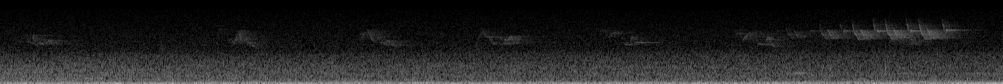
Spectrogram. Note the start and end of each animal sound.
[0.00, 10.03] Red-eyed Vireo (Vireo olivaceus)
[7.87, 9.83] Ovenbird (Seiurus aurocapilla)

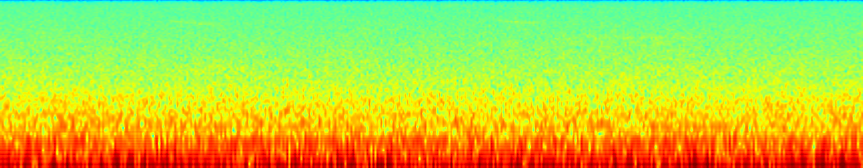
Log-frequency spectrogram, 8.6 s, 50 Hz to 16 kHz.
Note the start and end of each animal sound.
[1.64, 2.05] Hermit Thrush (Catharus guttatus)
[4.92, 5.54] Hermit Thrush (Catharus guttatus)
[5.85, 7.14] Ovenbird (Seiurus aurocapilla)

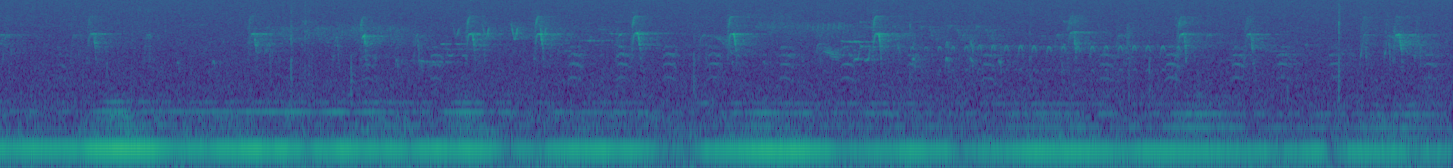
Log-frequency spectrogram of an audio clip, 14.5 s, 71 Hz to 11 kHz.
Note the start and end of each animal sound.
[0.88, 1.19] American Robin (Turdus migratorius)
[2.43, 2.74] American Robin (Turdus migratorius)
[2.43, 4.01] Ovenbird (Seiurus aurocapilla)
[3.56, 3.73] American Robin (Turdus migratorius)
[4.05, 4.95] Hermit Thrush (Catharus guttatus)
[4.53, 5.53] Ovenbird (Seiurus aurocapilla)
[4.56, 4.86] American Robin (Turdus migratorius)
[5.26, 5.49] American Robin (Turdus migratorius)
[5.62, 8.65] White-breasted Nuthatch (Sitta carolinensis)
[6.31, 6.46] American Robin (Turdus migratorius)
[7.20, 7.41] American Robin (Turdus migratorius)
[7.76, 8.79] Pine Warbler (Setophaga pinus)
[8.66, 8.79] American Robin (Turdus migratorius)
[8.91, 11.93] Northern Flicker (Colaptes auratus)
[10.60, 10.96] American Robin (Turdus migratorius)
[11.61, 14.54] White-breasted Nuthatch (Sitta carolinensis)
[11.73, 11.91] American Robin (Turdus migratorius)
[12.43, 12.63] American Robin (Turdus migratorius)
[13.85, 14.10] American Robin (Turdus migratorius)

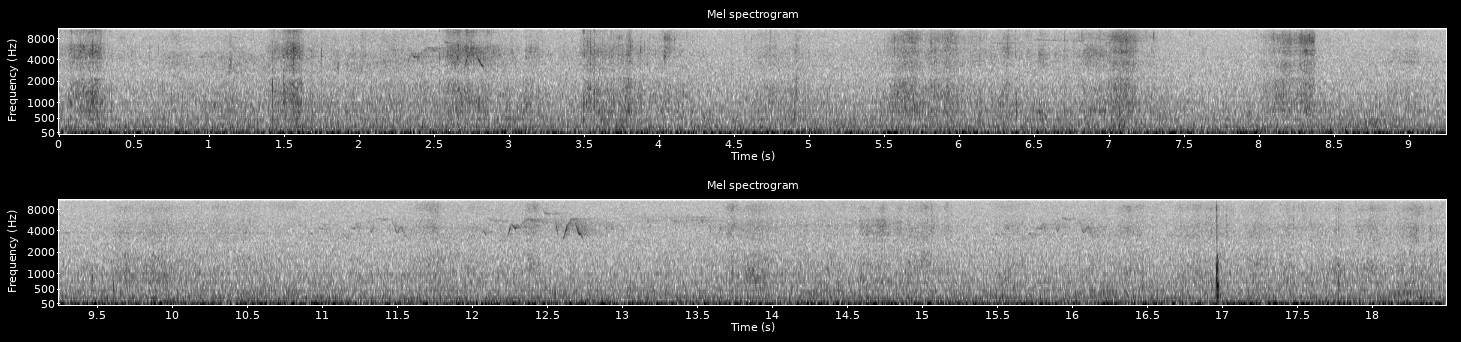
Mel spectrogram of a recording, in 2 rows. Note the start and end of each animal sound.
[1.89, 2.92] Magnolia Warbler (Setophaga magnolia)
[10.75, 11.78] Magnolia Warbler (Setophaga magnolia)
[12.03, 12.90] Magnolia Warbler (Setophaga magnolia)
[15.49, 16.50] Magnolia Warbler (Setophaga magnolia)

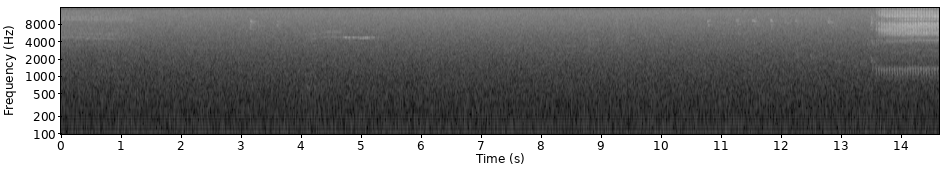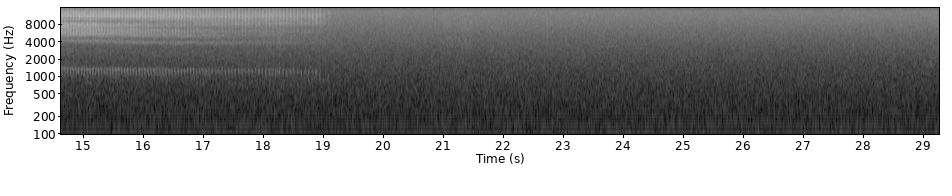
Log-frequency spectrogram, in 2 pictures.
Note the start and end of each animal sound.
[0.00, 1.12] Red Squirrel (Tamiasciurus hudsonicus)
[4.14, 5.43] Black-throated Green Warbler (Setophaga virens)
[10.73, 19.13] Red Squirrel (Tamiasciurus hudsonicus)

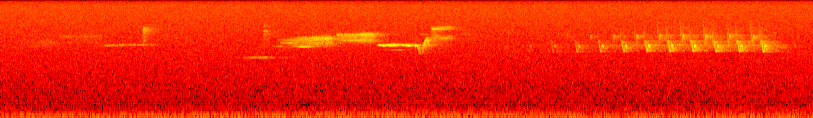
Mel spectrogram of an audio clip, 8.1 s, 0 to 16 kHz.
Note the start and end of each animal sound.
[0.28, 1.65] Black-throated Green Warbler (Setophaga virens)
[2.26, 3.28] Hermit Thrush (Catharus guttatus)
[2.87, 4.70] Black-throated Green Warbler (Setophaga virens)
[5.25, 7.96] Ovenbird (Seiurus aurocapilla)

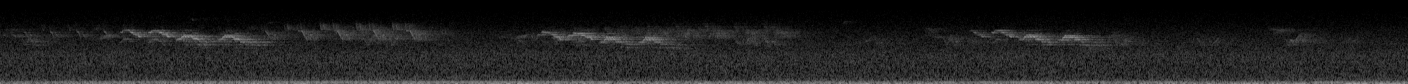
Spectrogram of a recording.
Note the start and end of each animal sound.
[0.00, 4.46] Ovenbird (Seiurus aurocapilla)
[0.00, 14.08] Red-eyed Vireo (Vireo olivaceus)
[1.40, 2.73] Veery (Catharus fuscescens)
[5.17, 6.79] Veery (Catharus fuscescens)
[5.67, 8.04] Ovenbird (Seiurus aurocapilla)
[9.63, 11.09] Veery (Catharus fuscescens)

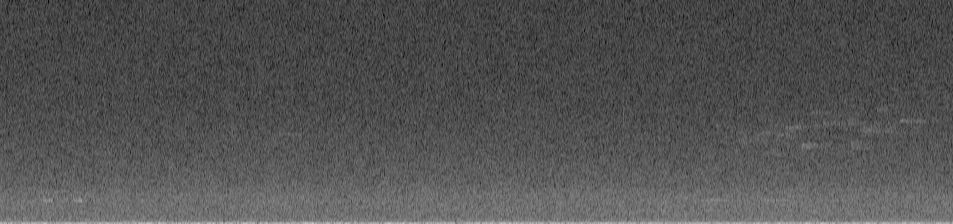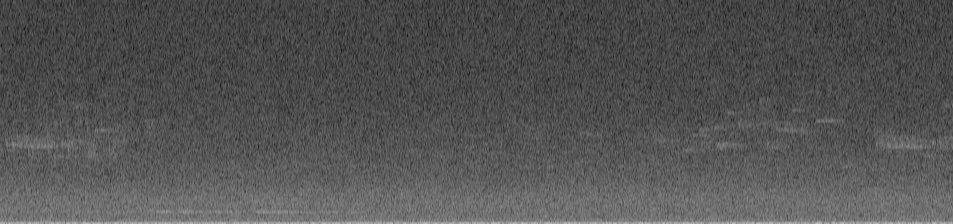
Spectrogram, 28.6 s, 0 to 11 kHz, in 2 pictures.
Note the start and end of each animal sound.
[11.12, 16.89] Winter Wren (Troglodytes hiemalis)
[23.38, 28.60] Winter Wren (Troglodytes hiemalis)

